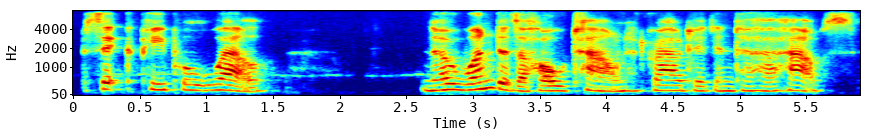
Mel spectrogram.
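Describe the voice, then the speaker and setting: A woman reads a children's story with lots of rise and fall, taking her time. Her voice is husky, and the recording is slightly dull. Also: mid-range voice. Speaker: storyteller, reader. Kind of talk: expressive children's story reading.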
